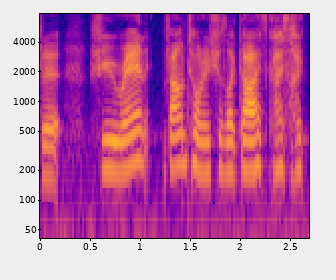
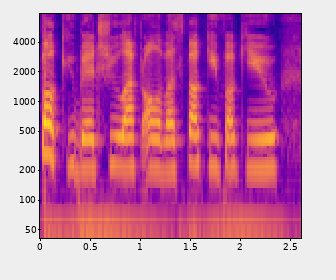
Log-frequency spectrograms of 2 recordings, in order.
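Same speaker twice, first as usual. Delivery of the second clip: restrained, low-key, half-raised yell; 4 dB louder than usual. Retelling a scene where a character low-key yells at Steve: imitating someone yelling. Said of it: "She low-key yells at Steve".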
